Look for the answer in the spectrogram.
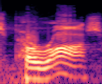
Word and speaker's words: paras: The first occurrence is at the beginning of the verse, and it's pronounced peres, half mina. Its second occurrence is a passive verb written in the PL or intensive stem where it's pronounced pirasat and translated divided. And then the third occurrence is the last word in the sentence, paras, which means Persians.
